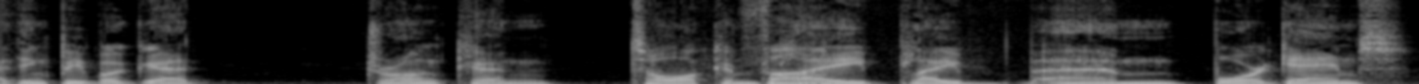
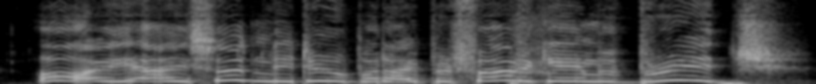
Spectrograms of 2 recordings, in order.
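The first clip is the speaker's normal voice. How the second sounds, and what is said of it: Imitates another person's voice. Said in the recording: “a Mark Overmars accent”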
